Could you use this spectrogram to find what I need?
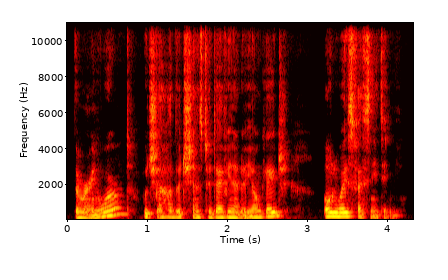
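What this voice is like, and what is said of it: French accent. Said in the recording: “my accent, I am French”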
